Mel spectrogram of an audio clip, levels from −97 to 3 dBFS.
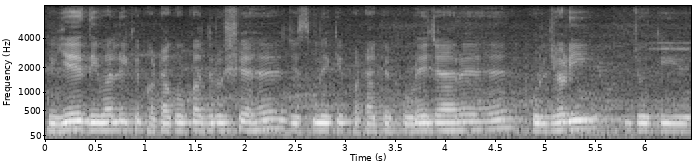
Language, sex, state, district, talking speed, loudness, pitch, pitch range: Hindi, male, Maharashtra, Gondia, 150 wpm, -14 LUFS, 130 Hz, 125-140 Hz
